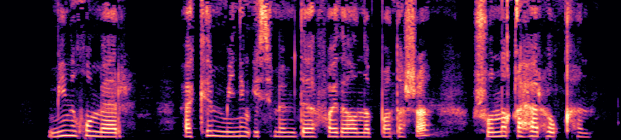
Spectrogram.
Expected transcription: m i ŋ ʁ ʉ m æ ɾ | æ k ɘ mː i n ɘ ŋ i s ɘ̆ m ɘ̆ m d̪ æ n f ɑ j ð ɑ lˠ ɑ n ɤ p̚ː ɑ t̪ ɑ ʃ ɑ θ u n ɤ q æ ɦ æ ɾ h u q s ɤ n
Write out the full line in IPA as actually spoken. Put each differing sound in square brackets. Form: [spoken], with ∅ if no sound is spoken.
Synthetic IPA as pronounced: m i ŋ ʁ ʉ m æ ɾ | æ k ɘ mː i n ɘ ŋ i s ɘ̆ m ɘ̆ m d̪ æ [∅] f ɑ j ð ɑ lˠ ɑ n ɤ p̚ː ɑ t̪ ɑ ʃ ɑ [ʃ] u n ɤ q æ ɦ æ ɾ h u q [h] ɤ n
